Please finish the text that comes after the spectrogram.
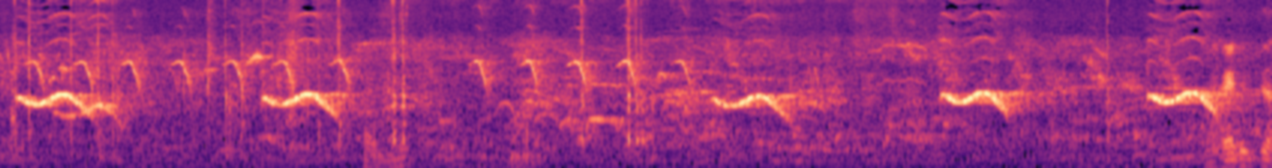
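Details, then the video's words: Asian koel calling in spring in Bangladesh: five clear whistled notes that swoop up then down, about one every one and a half seconds, over clicking sounds and other small bird chirps. "বসন্তের কোকিল, কোকিলের ডাক"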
